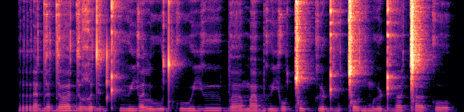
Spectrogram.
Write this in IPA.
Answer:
r a d ɐ d ɐː d ɨ ʁ ɨ d ʏ d ʈʰ ɨː j ɐ l uː d k uː j ɨː b ɐː m a b ɨː j o ǀ u k ʏ ɖʱ ɐ ǀ o d m ɯː ɖʱ ɐː ǀ ɐ k o

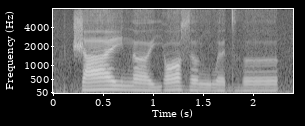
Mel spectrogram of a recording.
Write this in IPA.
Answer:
t͡ʃ aː i̯ n ʌː j ɔ z ɤ ŋ w ə dʱ ɤː

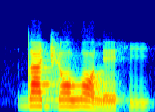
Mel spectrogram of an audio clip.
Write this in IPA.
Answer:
d a˦ d͡ʒ ɔ˦ w ɔ˦˨ l e˨ h i˨

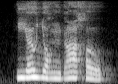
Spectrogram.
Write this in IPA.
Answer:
j œ o̯ ʎ o ʁ ŋ ɡ ɑ χ o

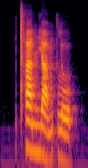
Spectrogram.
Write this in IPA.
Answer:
tʰ a˧ n j a˩˦ m k l o˨˩ k̚

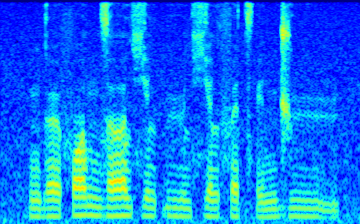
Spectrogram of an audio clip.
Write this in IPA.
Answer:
ŋ ɡ œː f ɔ l n z ʌː l ç e l ɓ ʉː l ç ɛ l f ɛ t͡sʼ e n d͡ʒ ʉː

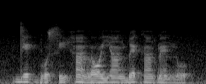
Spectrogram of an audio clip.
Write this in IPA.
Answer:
d e˧ ɡ͡b o˨ s i˨˦ h ã˦˨ l ɔ˧ j ã˦ ɡ͡b ɛ˦˨ k ã˧ k͡p ɛ̃˨ n o˨

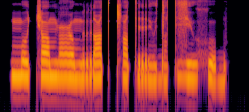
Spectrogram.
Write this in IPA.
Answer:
m o c ɒ m ʕ o m r u tˤ cʰ ɒ tˤ rʲ o̤ dʲ o̤ tˤ zʲ ṳ x u b

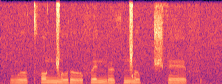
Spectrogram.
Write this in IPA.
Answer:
β ɤ tʰ ɔ ŋ͡ǁ o ɾ ɤ f ɛ ŋ œ θ ŋ͡ǁ ɤ p t͡ʃʰ ɛ f

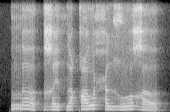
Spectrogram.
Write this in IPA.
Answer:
r ʌ | ʁ e θ ɯ q o ħ ɯ ɣ o ʁ ʌ

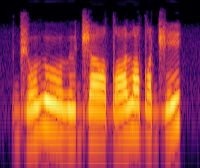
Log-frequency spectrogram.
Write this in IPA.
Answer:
d͡ʒ o ð oː ð ɯ d͡ʒ aː dˤ a l ɯ dˤ ɤ d͡ʒ e

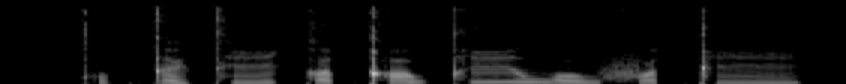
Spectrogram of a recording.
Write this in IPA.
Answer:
kʷʰ ɪ˨˥ k̚ t̪ e˨˩ j t̪ʰ iː˨˥ k ɐ˨ t̚ kʰ ɐ˨ w kʰ iː˥ w o˨ w f ɵ˧ t̚ kʰ iː˨˩

